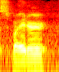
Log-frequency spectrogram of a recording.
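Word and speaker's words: Spyder: Spider brand? Spider, yeah. Spelled like SPY.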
